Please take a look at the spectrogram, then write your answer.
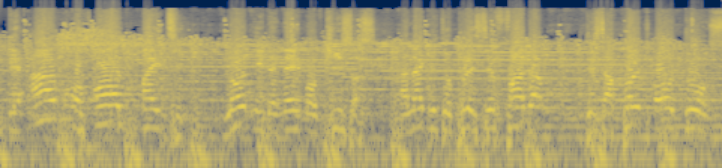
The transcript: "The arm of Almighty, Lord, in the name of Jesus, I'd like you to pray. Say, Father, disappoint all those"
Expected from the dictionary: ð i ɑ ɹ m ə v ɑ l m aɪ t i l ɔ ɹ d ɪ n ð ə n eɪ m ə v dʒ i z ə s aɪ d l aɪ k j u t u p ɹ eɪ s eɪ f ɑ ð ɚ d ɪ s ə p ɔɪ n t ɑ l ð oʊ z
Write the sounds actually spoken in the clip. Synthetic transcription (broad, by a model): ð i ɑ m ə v ɑ l m aɪ t i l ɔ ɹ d ɪ n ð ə n eɪ m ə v dʒ i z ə s aɪ l aɪ k j u t u p ɹ eɪ s eɪ f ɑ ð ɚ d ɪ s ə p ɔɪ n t ɑ l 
